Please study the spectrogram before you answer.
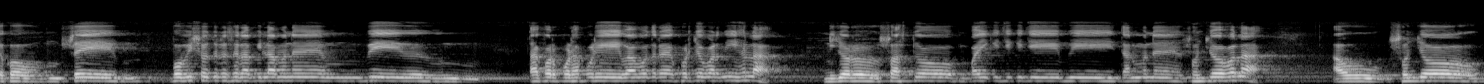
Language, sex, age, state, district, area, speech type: Odia, male, 60+, Odisha, Boudh, rural, spontaneous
